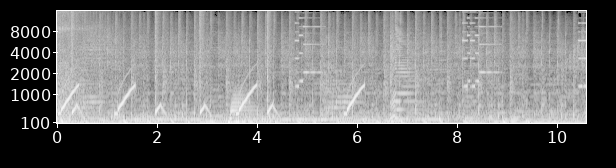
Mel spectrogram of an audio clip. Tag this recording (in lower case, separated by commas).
music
